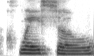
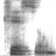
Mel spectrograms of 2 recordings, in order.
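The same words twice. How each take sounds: First: The word begins with a kw sound. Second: The word begins with a plain k sound. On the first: The speaker calls it wrong. "It's not queso or anything like that" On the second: The speaker calls it right. "Notice the Q U E is the K sound"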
